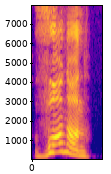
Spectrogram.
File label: search, woman; Stalker Anomaly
